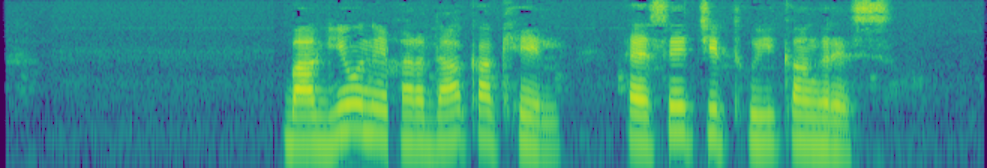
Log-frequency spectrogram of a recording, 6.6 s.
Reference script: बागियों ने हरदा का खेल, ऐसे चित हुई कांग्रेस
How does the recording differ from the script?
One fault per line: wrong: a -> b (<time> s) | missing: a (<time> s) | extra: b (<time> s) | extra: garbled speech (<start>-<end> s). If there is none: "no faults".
no faults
